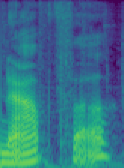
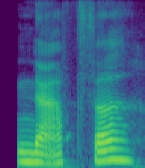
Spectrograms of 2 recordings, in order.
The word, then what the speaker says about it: naphtha: Naphtha, right? Well, I mean, it's NaPHTHA. So it is like an F and then a TH.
